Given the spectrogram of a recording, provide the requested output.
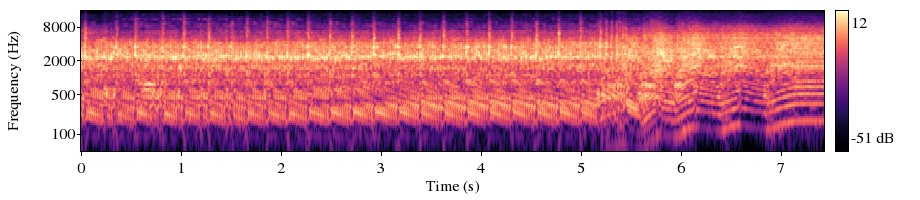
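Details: Husqvarna 1100 four-stroke chainsaw, previously stalling with low chain oiling, now sorted: steady high-pitched buzz through the cut without bogging or stalling, revs drop cleanly as it comes free.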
